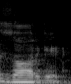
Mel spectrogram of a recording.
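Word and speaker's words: XOR: एक्स का pronunciation Z से भी हो सकता है, इसीलिए इसे जॉर गेट कहते हैं।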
